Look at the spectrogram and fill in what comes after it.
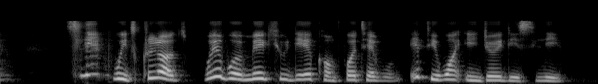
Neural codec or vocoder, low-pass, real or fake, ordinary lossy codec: codec, 16 kHz, about 1 kbps, DyCAST, with the encoder's durations; none; fake; none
